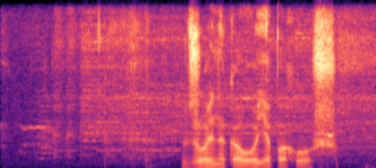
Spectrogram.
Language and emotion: Russian, neutral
